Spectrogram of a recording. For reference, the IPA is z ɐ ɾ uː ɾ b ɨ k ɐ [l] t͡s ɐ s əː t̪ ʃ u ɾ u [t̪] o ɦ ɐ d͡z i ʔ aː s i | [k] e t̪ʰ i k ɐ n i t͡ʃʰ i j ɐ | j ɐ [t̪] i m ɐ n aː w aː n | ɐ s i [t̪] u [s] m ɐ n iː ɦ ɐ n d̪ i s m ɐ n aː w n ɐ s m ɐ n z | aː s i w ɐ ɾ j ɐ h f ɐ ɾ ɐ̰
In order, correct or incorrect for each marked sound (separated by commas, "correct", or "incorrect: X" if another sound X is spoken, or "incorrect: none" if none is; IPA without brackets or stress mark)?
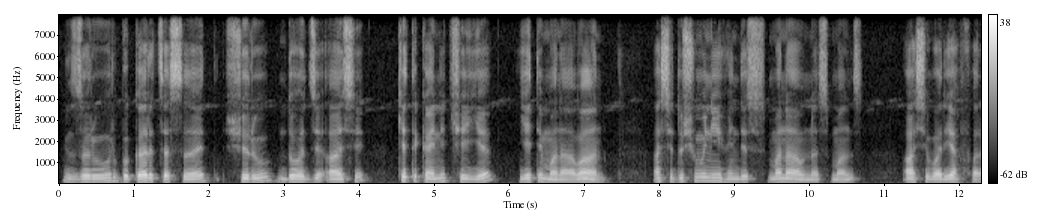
incorrect: ɾ, incorrect: d̪, correct, correct, incorrect: d̪, incorrect: ʃ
